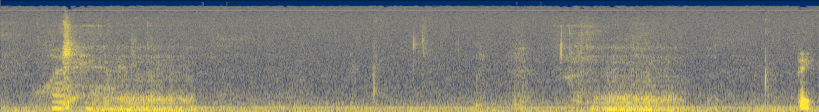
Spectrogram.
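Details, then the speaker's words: Dog snoring while asleep and apparently dreaming: soft snuffling snores on two breaths over a steady room hum. "why do you snore so loud?"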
